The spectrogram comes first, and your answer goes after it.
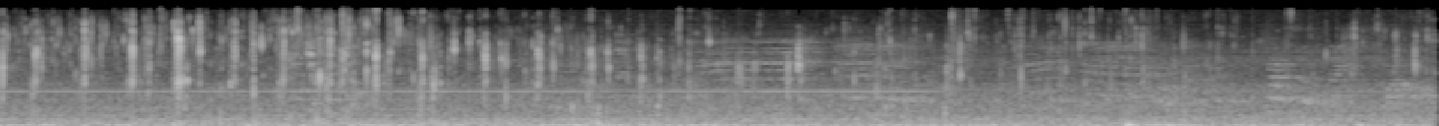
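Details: Two cats, Theo and Thea, eating dinner noisily: a run of sharp, wet smacking and lapping clicks at an uneven pace, with a soft human voice in the background.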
